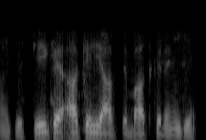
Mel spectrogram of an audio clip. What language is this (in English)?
Urdu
